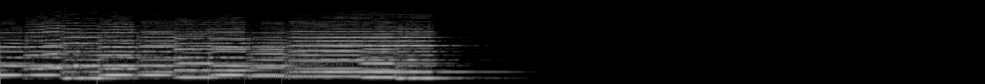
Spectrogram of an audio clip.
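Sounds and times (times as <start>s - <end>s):
violin duet: 0.0s - 5.0s.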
